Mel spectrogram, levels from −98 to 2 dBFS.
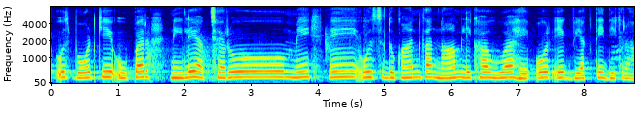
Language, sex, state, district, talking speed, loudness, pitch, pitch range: Hindi, female, Maharashtra, Nagpur, 135 wpm, -26 LUFS, 225 Hz, 215-240 Hz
